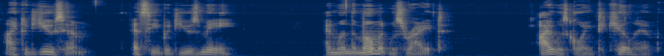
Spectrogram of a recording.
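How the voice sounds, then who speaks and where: A woman playing a proud, vengeful warrior, telling the story in intense, measured first-person narration for an audio drama. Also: a bass voice, vocal fry, warm tone, breathy edge, heavily acted. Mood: bitter, resolved. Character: proud, vengeful wounded warrior turning to the dark side.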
